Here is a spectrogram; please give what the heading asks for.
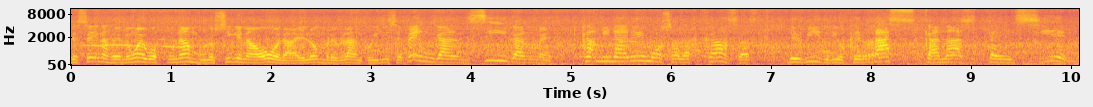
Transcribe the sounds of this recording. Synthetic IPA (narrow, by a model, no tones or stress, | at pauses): d̪esenazðenwe̞βofunambulo̞sːiɣe̞nao̞ɾaelo̞mbɾe̞βlaŋkoiðise̞βe̞ŋɡansiɣanmekamĩnaɾe̞mo̞salaskasaz | ðeβiðɾjokeras | kanast̪aelsjelo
